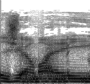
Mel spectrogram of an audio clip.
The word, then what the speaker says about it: Xiaomi: So have you seen the Xiaomi, is that how you pronounce it, the Xiaomi? – Yeah, the Xiaomi My Mix, I think it is.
